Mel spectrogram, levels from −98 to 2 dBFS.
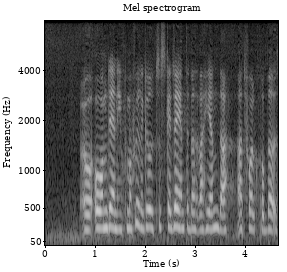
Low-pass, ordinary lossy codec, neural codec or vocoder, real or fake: none; none; codec, 16 kHz, 0.8 kbps, ZipCodec; fake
